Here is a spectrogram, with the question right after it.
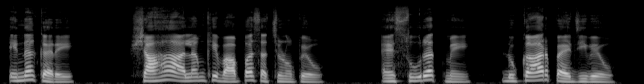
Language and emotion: Sindhi, neutral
